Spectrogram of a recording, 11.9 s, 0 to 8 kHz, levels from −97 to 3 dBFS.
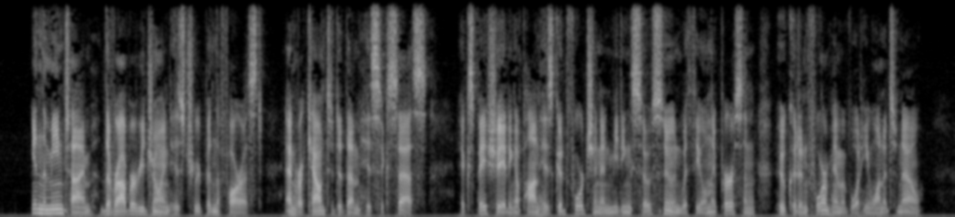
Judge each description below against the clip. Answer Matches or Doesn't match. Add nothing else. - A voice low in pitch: Matches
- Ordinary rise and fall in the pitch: Matches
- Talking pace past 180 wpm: Matches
